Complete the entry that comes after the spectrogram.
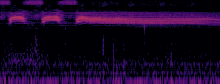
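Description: Japanese cicadas shrill loudly, opening with three quick pulsing bursts before settling into a continuous high, buzzing drone. No voices are heard, only the dense insect chorus.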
